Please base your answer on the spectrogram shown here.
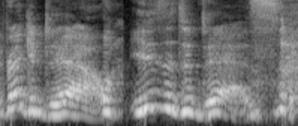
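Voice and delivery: hyped, loud DJ hype call. Retold or imitated. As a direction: shout it like a club DJ. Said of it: "[name]さんみたいじゃないですか".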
